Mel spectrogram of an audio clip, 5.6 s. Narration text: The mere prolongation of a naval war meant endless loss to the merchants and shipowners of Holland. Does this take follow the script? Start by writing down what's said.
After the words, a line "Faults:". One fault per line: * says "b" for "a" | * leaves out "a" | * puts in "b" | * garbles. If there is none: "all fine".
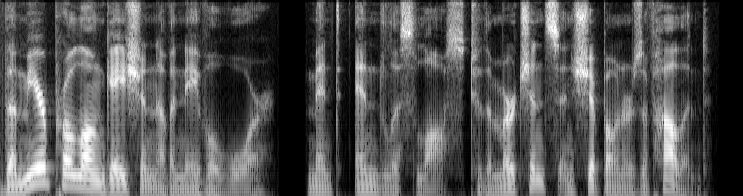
The mere prolongation of a naval war meant endless loss to the merchants and shipowners of Holland.
Faults:
all fine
